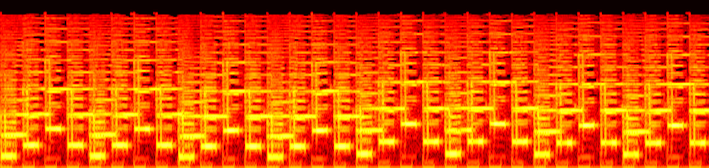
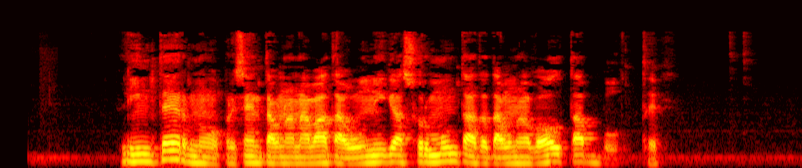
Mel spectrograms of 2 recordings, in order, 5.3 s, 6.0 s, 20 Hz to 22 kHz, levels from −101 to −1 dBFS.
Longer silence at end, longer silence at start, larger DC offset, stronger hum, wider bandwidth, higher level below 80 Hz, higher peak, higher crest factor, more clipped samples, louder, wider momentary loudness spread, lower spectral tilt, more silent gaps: second, 0 s vs 1.1 s; second, 0 s vs 0.9 s; first, 0.9% vs under 0.1%; neither; first, 17 kHz vs 11.5 kHz; first, -54 dBFS vs -66 dBFS; first, -8 dBFS vs -14 dBFS; about the same, 12 dB vs 16 dB; neither; first, -19 LUFS vs -29 LUFS; second, 2 LU vs 17 LU; second, -1 dB/octave vs -6.5 dB/octave; neither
